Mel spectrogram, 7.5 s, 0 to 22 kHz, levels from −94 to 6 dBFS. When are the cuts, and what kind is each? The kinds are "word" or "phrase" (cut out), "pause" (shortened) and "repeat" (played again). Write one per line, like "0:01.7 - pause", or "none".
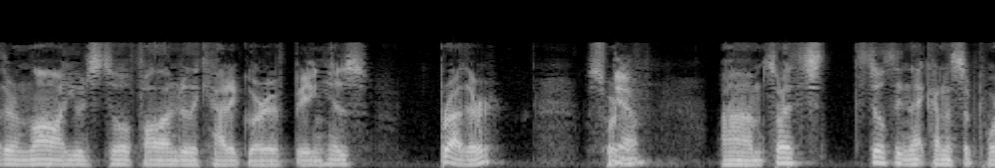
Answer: none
